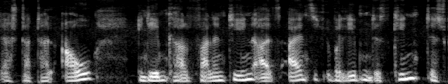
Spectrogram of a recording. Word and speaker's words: Valentin: Auer waren, so hieß es, brutal und das Kind Valentin, der sich später Karl Valentin nannte, nicht wie Wall, sondern wie Fall, entwickelte früh ausgesprochen sadistische Züge im Umgang mit Spielkameraden.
